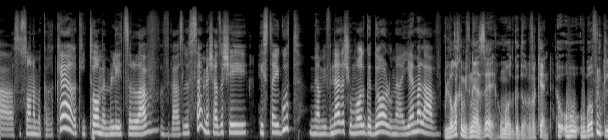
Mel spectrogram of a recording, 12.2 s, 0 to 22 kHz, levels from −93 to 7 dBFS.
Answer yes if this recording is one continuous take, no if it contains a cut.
no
